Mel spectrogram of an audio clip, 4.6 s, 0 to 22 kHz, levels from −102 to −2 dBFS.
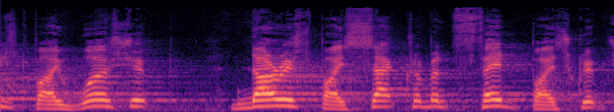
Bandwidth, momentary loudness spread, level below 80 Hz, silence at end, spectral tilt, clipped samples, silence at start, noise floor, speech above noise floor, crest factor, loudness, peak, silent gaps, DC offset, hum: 16.5 kHz; 12 LU; -74 dBFS; 0.1 s; -5.5 dB/octave; under 0.1%; 0 s; -56 dBFS; 27 dB; 20 dB; -30 LUFS; -12 dBFS; none; under 0.1%; none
